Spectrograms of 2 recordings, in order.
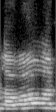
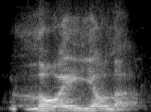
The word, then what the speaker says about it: Loyola: um you know lo am I saying it right Lola Marymount University and know it say it again Loyola Loyola you got a lot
